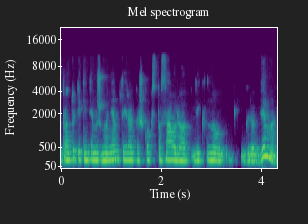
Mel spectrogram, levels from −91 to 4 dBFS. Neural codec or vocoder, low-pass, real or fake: none; 10.8 kHz; real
